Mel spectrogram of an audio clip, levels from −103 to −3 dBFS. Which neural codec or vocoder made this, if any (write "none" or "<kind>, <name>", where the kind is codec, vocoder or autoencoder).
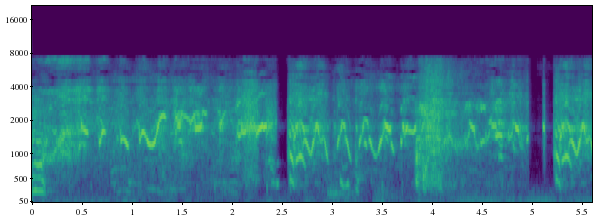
none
